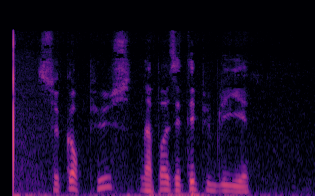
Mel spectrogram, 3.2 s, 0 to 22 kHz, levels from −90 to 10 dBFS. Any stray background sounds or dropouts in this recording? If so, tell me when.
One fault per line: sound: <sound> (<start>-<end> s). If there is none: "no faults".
no faults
